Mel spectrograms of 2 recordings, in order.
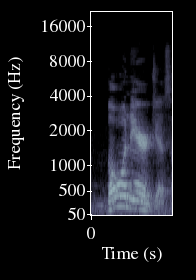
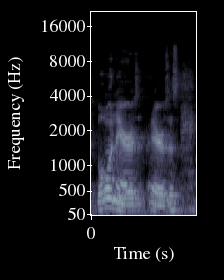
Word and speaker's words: Boanerges: And the name he gave them, if I can pronounce it correctly, is Boanerges. I always pronounced it differently, but it's Boanerges.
